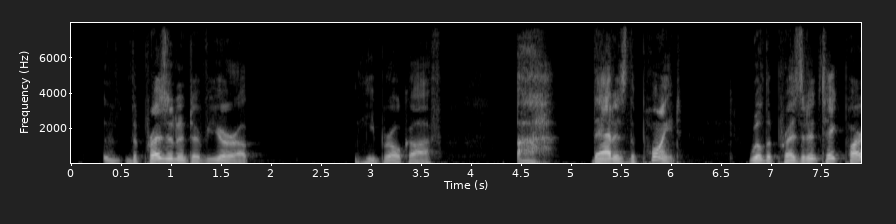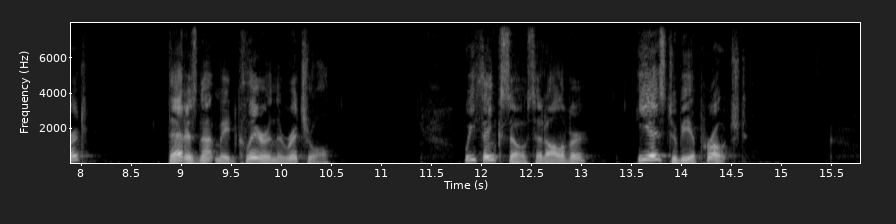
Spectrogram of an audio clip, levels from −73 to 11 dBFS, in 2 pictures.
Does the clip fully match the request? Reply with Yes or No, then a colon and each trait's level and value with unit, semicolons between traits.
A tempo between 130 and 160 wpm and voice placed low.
Yes: slow, 135 wpm; low, 110 Hz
